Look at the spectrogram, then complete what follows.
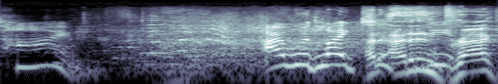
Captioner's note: laughter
